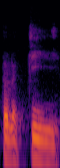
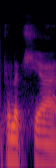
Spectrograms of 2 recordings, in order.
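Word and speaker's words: ตุรเคีย: ที่ อยู่ ใน ประเทศ ตุร เคีย ตุรกี ทุก วัน นี้ เขา ให้ ออก เสียง ตุร เคีย นะ เอ่อ ไอ้ ตัว ของ นัก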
